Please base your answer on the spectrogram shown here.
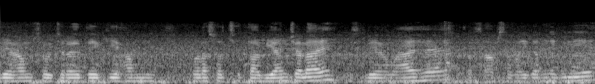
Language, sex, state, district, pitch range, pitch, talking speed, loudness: Hindi, male, Maharashtra, Gondia, 155-160 Hz, 155 Hz, 200 wpm, -17 LUFS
